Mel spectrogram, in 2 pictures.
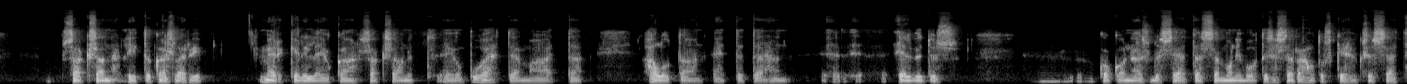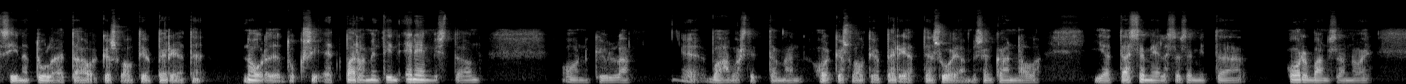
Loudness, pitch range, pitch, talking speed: -21 LUFS, 90-105 Hz, 95 Hz, 90 wpm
